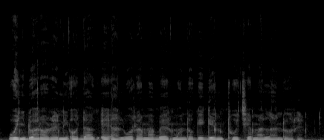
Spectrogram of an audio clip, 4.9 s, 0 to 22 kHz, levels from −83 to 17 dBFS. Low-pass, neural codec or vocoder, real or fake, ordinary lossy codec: 19.8 kHz; none; real; none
